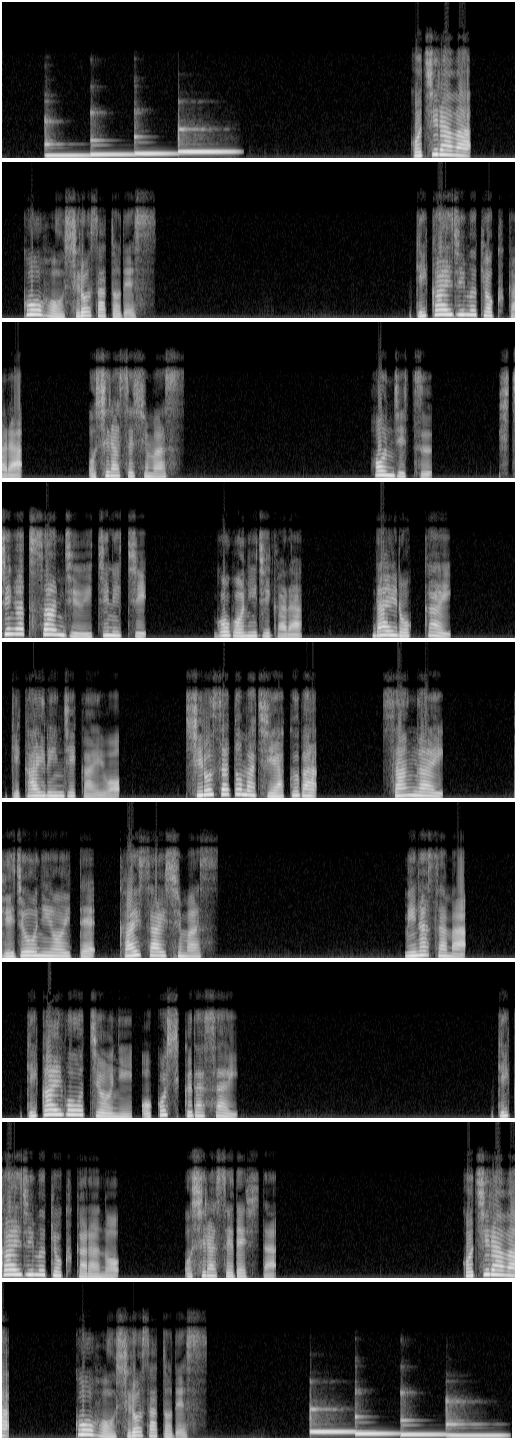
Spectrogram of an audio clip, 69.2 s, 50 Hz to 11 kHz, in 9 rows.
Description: Back Home 一般放送情報 音声放送 再生 一般放送情報 登録日時：2025-07-31 07:01:11 タイトル：②第６回議会臨時会 インフォメーション：こちらは広報しろさとです。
